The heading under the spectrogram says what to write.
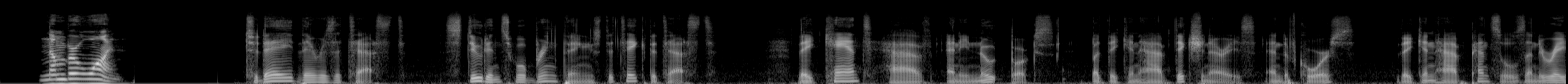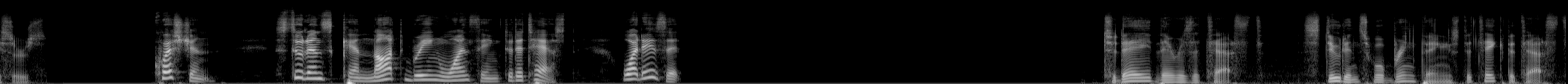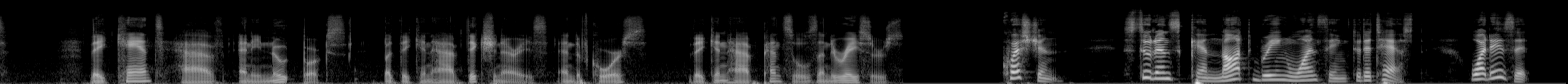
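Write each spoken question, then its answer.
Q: Question. Students cannot bring one thing to the test. What is it?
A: Notebooks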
